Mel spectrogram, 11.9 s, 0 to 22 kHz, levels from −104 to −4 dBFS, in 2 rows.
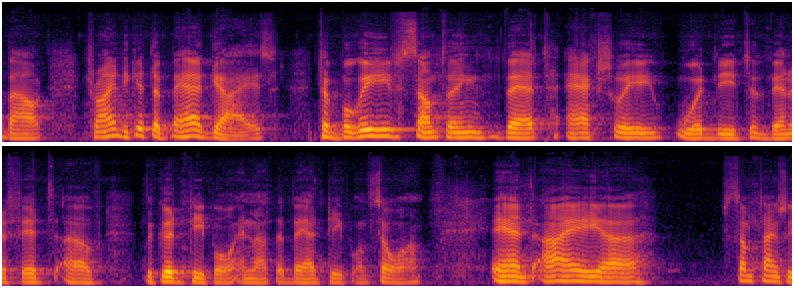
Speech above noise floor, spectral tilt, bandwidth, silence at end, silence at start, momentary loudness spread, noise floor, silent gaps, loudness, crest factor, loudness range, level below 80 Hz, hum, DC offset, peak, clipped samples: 38 dB; -7 dB/octave; 13.5 kHz; 0 s; 0 s; 11 LU; -67 dBFS; none; -29 LUFS; 20 dB; 4 LU; -74 dBFS; none; under 0.1%; -10 dBFS; under 0.1%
